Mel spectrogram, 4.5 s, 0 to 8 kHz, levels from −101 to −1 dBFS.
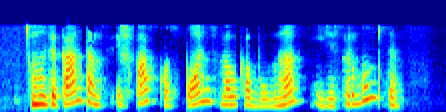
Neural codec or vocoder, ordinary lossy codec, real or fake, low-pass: autoencoder, 48 kHz, 32 numbers a frame, DAC-VAE, trained on Japanese speech; AAC, 16 kbps; fake; 7.2 kHz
